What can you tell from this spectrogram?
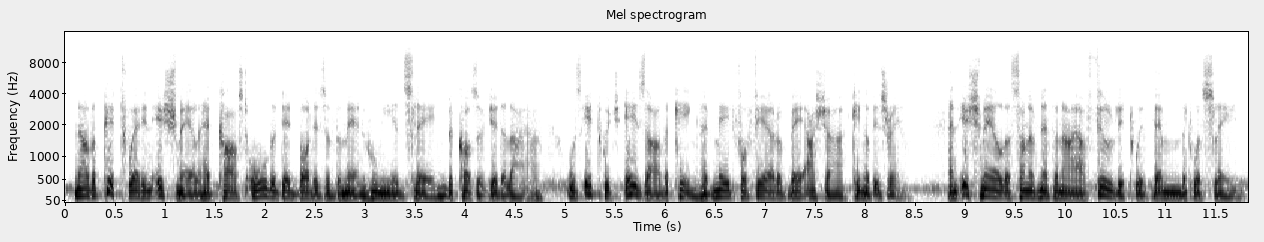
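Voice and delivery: ordinary talk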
